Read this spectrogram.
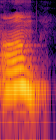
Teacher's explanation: तो ये हमारा पश्च यानी कि पीछे वाले भाग से निकल के आया है, जिह्वा के पीछे वाले भाग से निकल के आया है · वो हमारा बिल्कुल सीधा कंठ में से निकल के आता है, ना किसी को स्पर्श करता है, ना कहीं पर रुकता है, ना उसको कोई ठोकर लगती है, ना कुछ, सीधा फटाक से एकदम सीधा बाहर। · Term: पश्च स्वर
